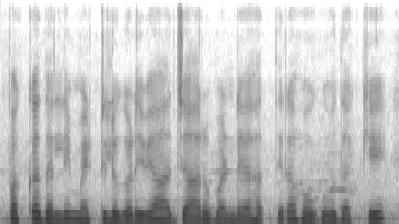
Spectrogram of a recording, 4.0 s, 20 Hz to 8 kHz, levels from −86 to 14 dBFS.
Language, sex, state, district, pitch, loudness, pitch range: Kannada, female, Karnataka, Koppal, 215 Hz, -16 LUFS, 210-230 Hz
